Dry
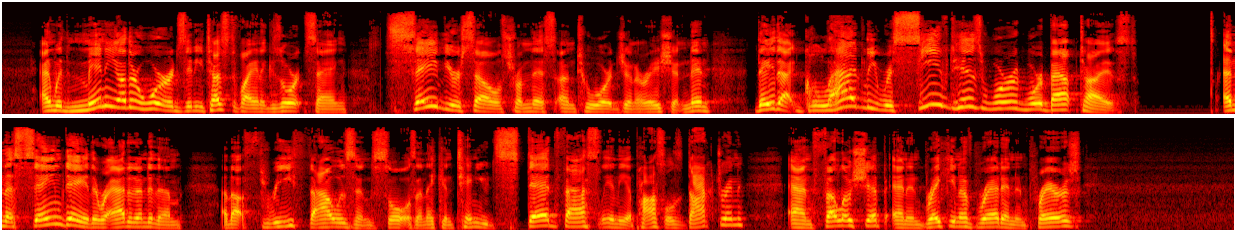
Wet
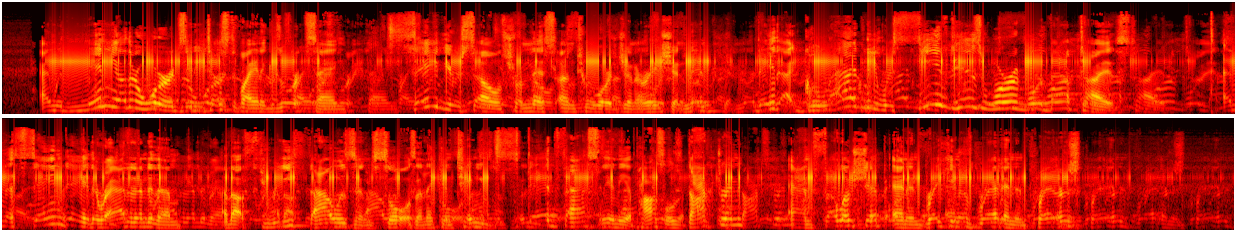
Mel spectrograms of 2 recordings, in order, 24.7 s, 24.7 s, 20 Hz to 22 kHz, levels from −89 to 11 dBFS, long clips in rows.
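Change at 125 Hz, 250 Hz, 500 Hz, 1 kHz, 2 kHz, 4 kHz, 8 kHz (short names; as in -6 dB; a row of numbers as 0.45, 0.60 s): -9.5, -9.0, -8.0, -3.0, +4.5, +4.5, +4.0 dB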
